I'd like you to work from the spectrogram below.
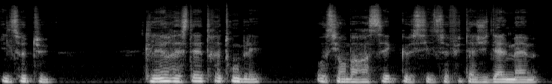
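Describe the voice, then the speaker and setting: A man narrating a novel as an audiobook reader, in a calm, measured delivery. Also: medium pitch, slightly rough.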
